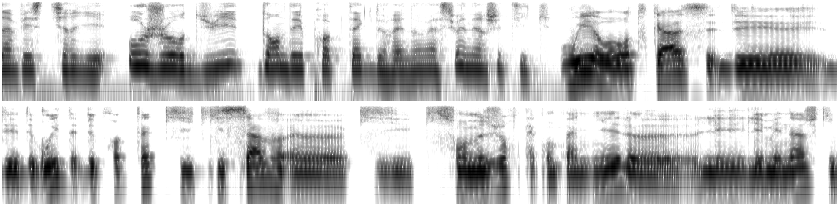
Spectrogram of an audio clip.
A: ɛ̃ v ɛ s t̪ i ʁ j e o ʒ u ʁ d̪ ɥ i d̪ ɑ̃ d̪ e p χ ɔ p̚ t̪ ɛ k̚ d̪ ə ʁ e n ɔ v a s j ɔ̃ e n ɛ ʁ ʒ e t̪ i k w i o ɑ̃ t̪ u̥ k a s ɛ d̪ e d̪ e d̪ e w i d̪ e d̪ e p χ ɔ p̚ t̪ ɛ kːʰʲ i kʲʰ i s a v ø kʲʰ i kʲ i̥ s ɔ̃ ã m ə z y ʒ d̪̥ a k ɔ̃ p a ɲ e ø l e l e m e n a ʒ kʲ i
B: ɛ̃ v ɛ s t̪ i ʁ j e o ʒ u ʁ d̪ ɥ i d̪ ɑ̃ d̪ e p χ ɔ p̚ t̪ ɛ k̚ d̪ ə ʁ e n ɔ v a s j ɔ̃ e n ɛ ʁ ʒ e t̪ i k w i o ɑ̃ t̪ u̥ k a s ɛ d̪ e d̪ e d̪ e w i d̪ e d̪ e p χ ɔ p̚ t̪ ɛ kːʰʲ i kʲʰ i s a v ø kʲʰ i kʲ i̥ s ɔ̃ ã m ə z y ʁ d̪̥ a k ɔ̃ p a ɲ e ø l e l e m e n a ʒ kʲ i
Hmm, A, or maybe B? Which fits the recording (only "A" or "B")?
B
